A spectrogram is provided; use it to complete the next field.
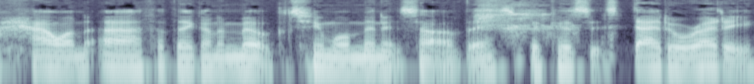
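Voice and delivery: ordinary talk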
